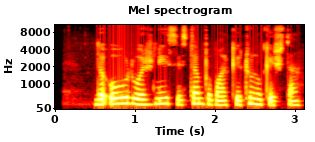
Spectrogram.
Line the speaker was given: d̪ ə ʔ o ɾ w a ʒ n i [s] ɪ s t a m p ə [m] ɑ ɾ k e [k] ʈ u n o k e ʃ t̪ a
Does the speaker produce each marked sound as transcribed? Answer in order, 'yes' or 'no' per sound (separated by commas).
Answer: yes, yes, no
